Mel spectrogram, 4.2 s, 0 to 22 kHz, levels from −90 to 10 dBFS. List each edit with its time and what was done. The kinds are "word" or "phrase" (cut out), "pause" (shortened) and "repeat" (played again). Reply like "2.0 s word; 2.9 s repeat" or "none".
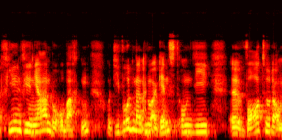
2.2 s word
